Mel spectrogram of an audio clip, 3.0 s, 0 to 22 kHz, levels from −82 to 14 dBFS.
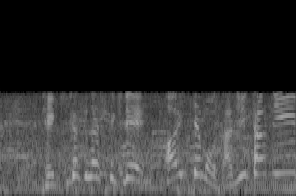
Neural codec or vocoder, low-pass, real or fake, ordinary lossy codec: none; 3.6 kHz; real; none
